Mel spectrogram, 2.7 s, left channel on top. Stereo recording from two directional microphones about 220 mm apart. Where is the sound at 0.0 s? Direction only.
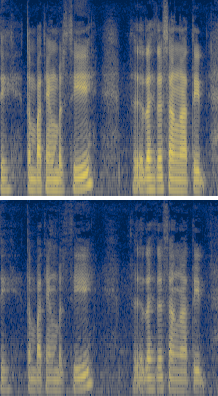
25° left (ahead or behind).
